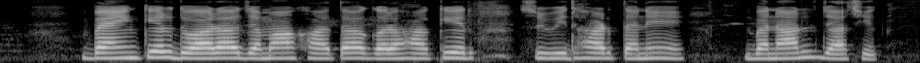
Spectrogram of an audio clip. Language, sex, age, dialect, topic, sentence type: Magahi, female, 25-30, Northeastern/Surjapuri, banking, statement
